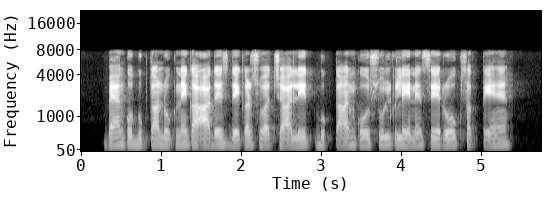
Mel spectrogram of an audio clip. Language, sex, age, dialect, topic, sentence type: Hindi, male, 18-24, Garhwali, banking, statement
